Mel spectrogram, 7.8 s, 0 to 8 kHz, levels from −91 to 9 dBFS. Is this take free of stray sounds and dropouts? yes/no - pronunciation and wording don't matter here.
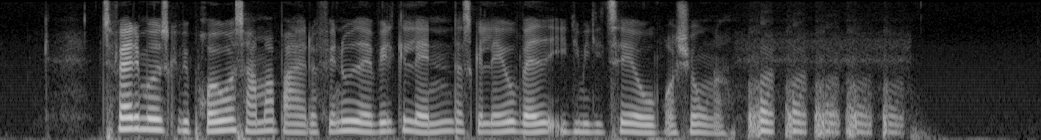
no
